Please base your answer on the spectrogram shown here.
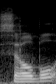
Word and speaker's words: syllable: the word syllable the the first syllable of syllable is stressed and it's longer than the others is very very very very short syllable it's much the first one the stressed syllable is much longer than the others syllable syllable the others sound kind of like very short almost like i'm swallowing them and that's normal english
